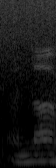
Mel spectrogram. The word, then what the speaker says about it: Allah: Allah will be pronounced light because mim before that is kasra, has kasra.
